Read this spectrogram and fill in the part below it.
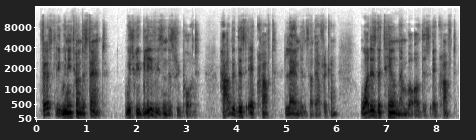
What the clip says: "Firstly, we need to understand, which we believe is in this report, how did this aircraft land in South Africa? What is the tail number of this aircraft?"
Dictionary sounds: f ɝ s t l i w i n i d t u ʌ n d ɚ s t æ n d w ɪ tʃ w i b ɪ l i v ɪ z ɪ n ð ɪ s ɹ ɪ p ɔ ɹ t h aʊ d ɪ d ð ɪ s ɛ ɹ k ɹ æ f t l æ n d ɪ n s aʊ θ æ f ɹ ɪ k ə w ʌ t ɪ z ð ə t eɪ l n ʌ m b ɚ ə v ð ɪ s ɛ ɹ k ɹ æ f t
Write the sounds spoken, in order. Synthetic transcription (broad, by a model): f ɝ s t l i w i n i d t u ʌ n d ɚ s t æ n d w ɪ tʃ w i b ɪ l i v ɪ z ɪ n ð ɪ s ɹ ɪ p ɔ ɹ t h aʊ d ɪ d ð ɪ s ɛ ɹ k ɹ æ f t l æ n d ɪ n s aʊ θ æ f ɹ ɪ k ə w ʌ t ɪ z ð ə t eɪ l n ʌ m b ɚ ə v ð ɪ s ɛ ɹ k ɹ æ f t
